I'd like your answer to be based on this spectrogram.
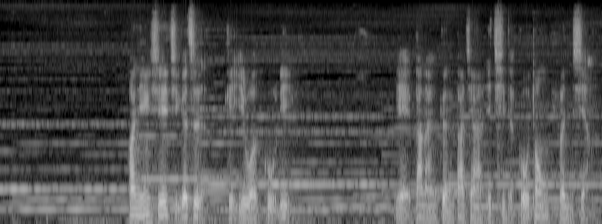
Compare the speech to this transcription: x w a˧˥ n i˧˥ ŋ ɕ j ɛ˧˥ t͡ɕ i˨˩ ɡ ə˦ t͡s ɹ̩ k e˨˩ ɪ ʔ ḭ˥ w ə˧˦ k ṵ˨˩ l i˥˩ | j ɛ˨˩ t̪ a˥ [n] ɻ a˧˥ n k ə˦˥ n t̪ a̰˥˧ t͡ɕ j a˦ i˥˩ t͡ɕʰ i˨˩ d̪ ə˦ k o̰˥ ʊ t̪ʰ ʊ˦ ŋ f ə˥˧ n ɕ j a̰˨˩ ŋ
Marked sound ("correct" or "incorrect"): incorrect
